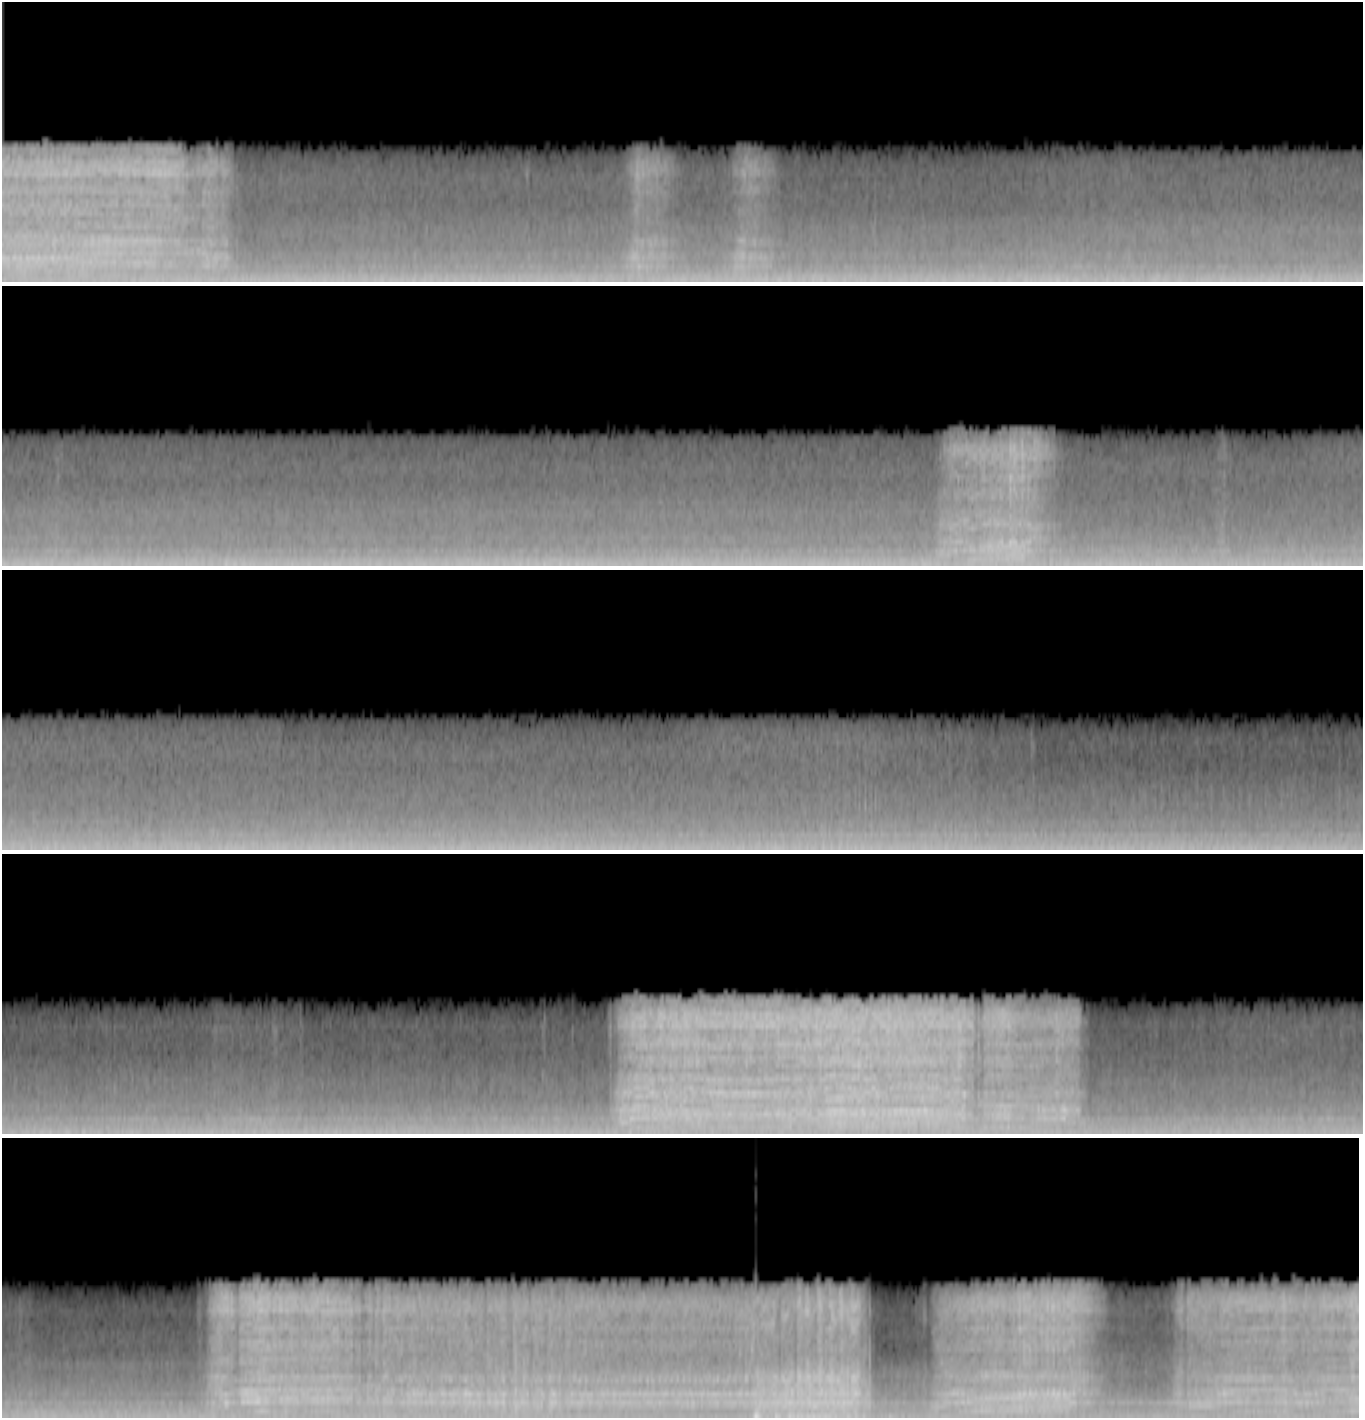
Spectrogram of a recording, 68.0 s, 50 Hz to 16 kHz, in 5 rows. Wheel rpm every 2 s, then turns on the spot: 160, 20, 10, 20, 0, 20, 0, 0, 0, 0, 0, 50, 10, 0, 0, 0, 0, 10, 10, 0, 0, 10, 0, 70, 160, 110, 10, 10, 100, 160, 160, 100, 80, 130.
2-4 10-12 34-38 42-44 52-56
